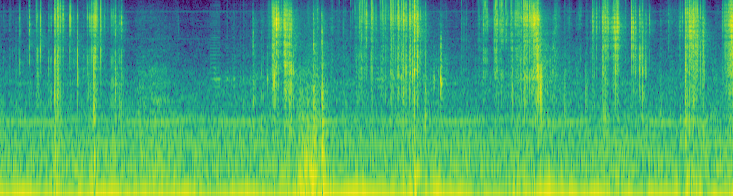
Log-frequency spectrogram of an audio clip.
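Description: Fingers with long dark-painted nails repeatedly pull apart and press together the dark hook-and-loop patches on the cuff strap of a pale yellow synthetic fabric jacket held on a wooden table. Bright, rasping tearing bursts alternate with softer crinkling and rustling. A steady low hum runs underneath throughout.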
